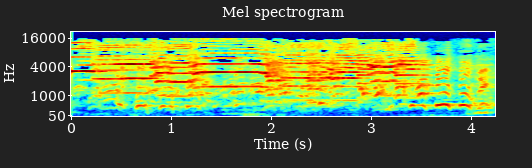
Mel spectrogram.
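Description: Great Highland bagpipes playing: held chanter notes that change every second or so over the steady sound of the drones.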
